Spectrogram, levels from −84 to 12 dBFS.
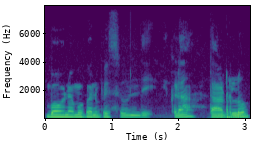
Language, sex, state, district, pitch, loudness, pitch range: Telugu, male, Andhra Pradesh, Sri Satya Sai, 125 Hz, -18 LUFS, 120-130 Hz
